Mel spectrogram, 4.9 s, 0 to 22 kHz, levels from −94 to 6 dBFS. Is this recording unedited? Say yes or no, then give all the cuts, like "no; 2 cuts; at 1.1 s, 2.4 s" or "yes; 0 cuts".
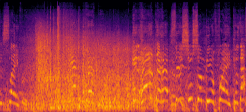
no; 1 cut; at 3.5 s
